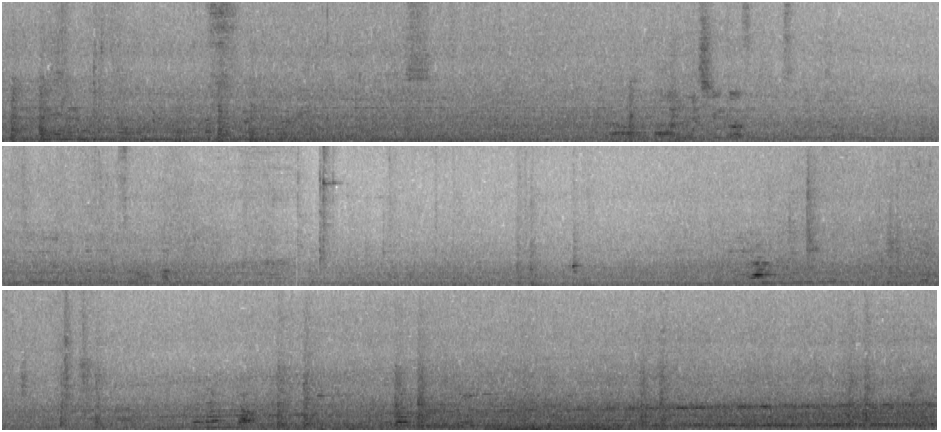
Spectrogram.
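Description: A train's motors whine as it slows into a station, stops and pulls away again.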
